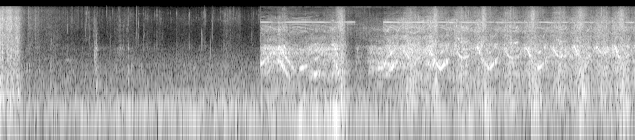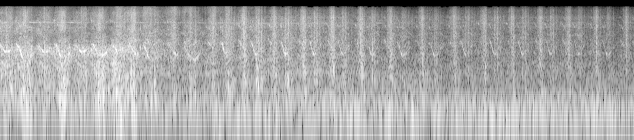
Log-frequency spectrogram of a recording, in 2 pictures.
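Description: Electric motor and gear drive of a large radio-controlled dragon ornithopter starting up about two and a half seconds in. It gives a high steady whine with a squealing gear sound and a rapid, regular clatter of the flapping wings, running on as it takes off and flies low.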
